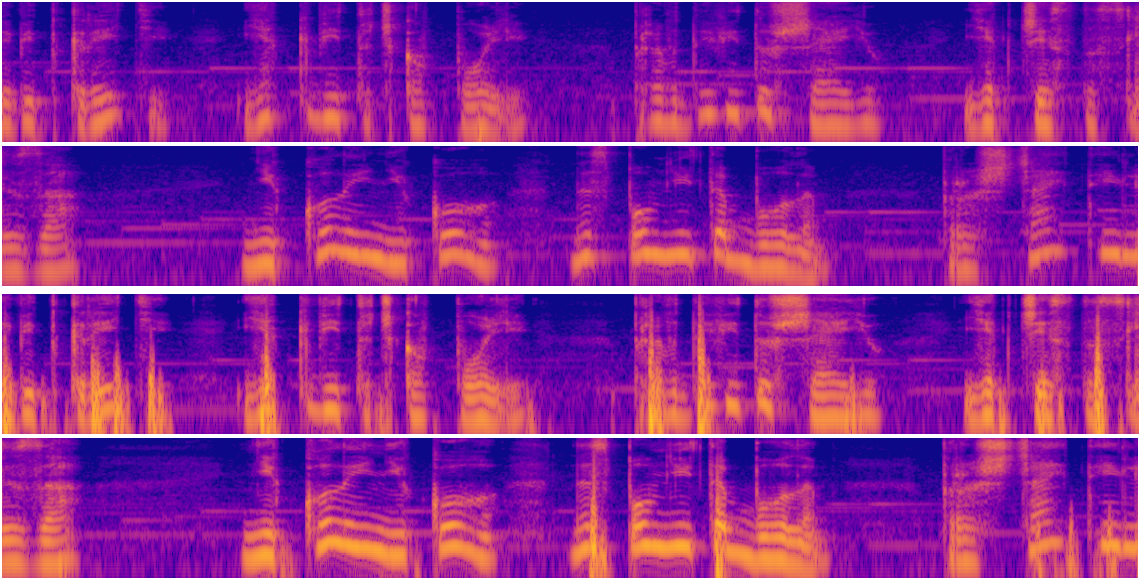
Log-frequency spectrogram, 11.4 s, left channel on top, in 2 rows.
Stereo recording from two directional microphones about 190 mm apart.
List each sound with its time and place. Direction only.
0.0 s speech: 40° right (ahead or behind)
